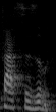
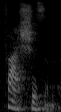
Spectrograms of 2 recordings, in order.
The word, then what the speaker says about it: fascism: Now you might go wrong with it, you might say fascism, right? No, but it is not fascism, it is fascism, fascism.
